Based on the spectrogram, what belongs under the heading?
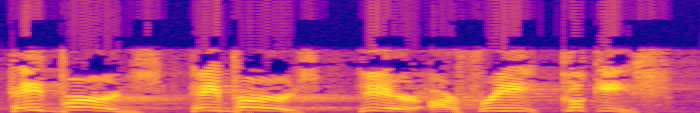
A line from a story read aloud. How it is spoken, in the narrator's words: Frog shouted in a loud voice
